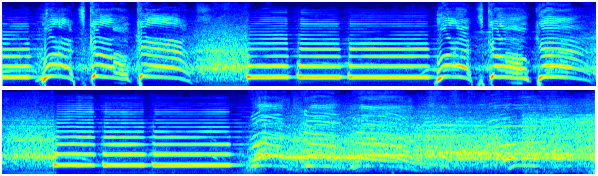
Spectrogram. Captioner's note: horn honking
